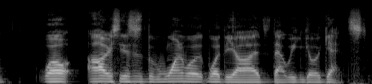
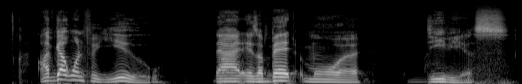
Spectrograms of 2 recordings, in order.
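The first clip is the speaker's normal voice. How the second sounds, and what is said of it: Radio announcer voice. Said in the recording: “in my radio voice.”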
